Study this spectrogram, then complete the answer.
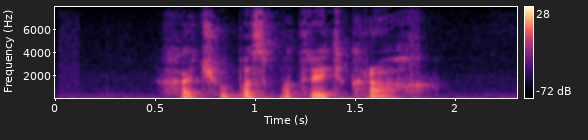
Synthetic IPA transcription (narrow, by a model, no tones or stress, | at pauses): xɐt͡ʃupɐsmɐt̪ɾʲetʲkɾax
